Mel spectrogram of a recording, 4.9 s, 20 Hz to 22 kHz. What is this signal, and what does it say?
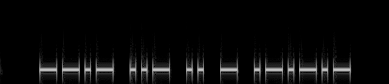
Morse code, heard as a keyed tone, about 17 wpm, 700 Hz. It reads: QUIT.
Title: Pangram Challenge v2 - 17wpm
